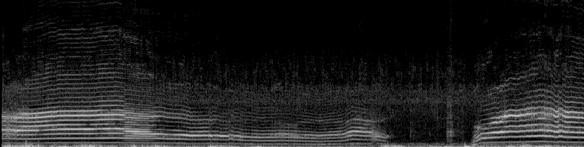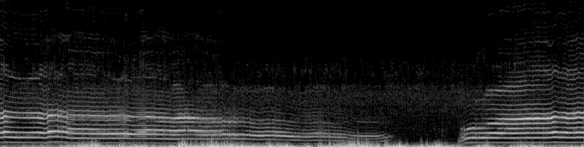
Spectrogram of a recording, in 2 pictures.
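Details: Cat described as talking like a human, giving long, wavering, drawn-out yowls that bend up and down, several seconds each with short breaks, over steady low rumbling background noise.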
